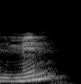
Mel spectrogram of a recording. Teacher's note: طرف اللسان مع ما يحاذيه من لثة الأسنان العليا تخرج منه النون سواء كانت ساكنة أو متحركة. النون الساكنة مثل من، أو المتحركة النار، هاي مشددة فيها حرف متحرك.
